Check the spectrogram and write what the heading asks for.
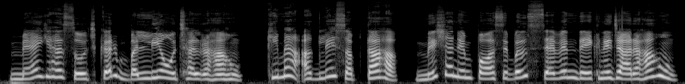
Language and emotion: Hindi, happy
